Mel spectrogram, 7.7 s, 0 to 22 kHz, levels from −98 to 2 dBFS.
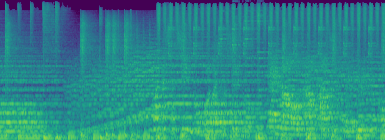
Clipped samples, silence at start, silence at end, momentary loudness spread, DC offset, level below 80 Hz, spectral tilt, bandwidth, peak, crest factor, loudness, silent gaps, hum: under 0.1%; 0 s; 0 s; 6 LU; under 0.1%; -30 dBFS; -4.5 dB/octave; over 20 kHz; -4 dBFS; 16 dB; -19 LUFS; none; none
